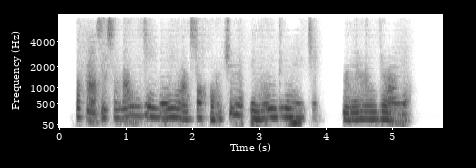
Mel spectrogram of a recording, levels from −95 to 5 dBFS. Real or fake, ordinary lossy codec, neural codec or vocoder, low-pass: fake; none; codec, 44.1 kHz, 0.9 kbps, DAC; 7.2 kHz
